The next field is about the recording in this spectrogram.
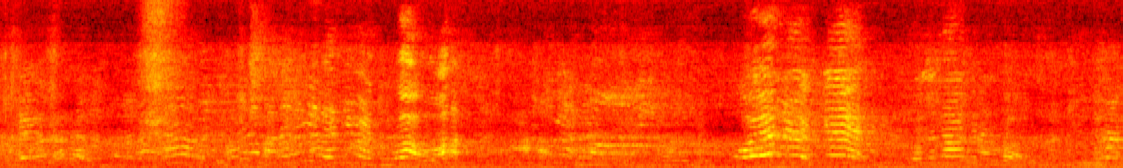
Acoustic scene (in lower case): park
